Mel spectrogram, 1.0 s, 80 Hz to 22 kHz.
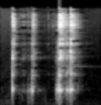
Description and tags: Rolling Can 03
Sounds made by rolling cans of various sizes and types along a concrete surface.
steel, can, tin-can, rolling, tin, aluminium, roll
